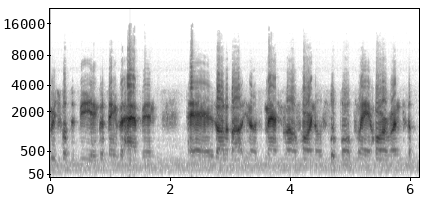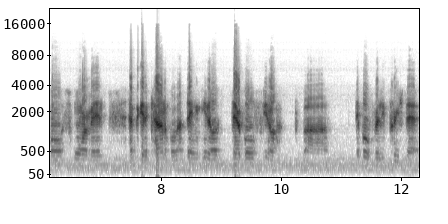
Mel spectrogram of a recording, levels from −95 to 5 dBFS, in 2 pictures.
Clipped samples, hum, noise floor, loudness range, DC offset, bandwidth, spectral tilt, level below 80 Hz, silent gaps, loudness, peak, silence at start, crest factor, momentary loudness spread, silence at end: under 0.1%; none; -50 dBFS; 5 LU; under 0.1%; 16 kHz; 1 dB/octave; -76 dBFS; none; -17 LUFS; 0 dBFS; 0 s; 20 dB; 17 LU; 0 s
